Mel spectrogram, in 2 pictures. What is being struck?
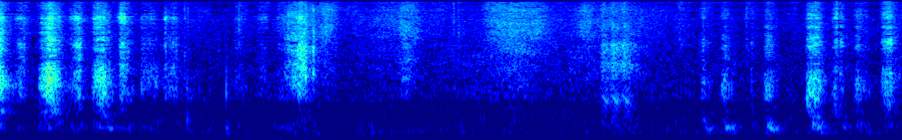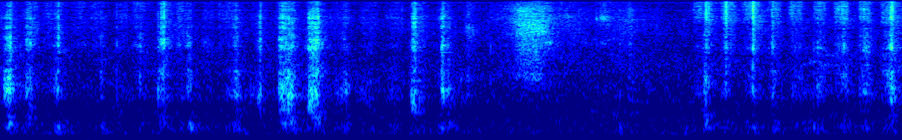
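Wax-coated scratch-art paper scraped by a wooden stick.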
